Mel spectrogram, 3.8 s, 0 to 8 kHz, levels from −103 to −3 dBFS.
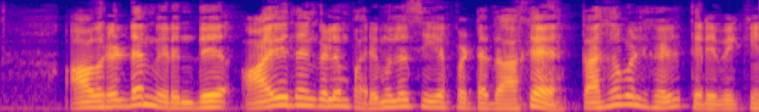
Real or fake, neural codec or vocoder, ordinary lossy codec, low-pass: fake; codec, 16 kHz, 16 kbps, FreqCodec, larger model; none; none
